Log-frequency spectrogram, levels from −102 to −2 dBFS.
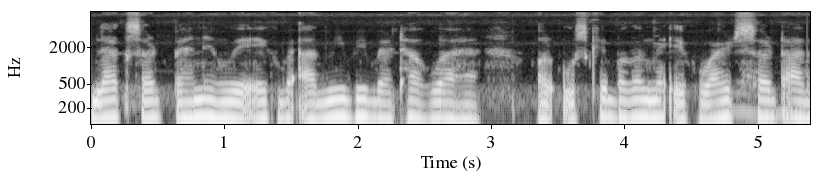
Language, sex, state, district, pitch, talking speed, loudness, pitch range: Hindi, male, Bihar, West Champaran, 130 Hz, 200 wpm, -14 LUFS, 125-135 Hz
